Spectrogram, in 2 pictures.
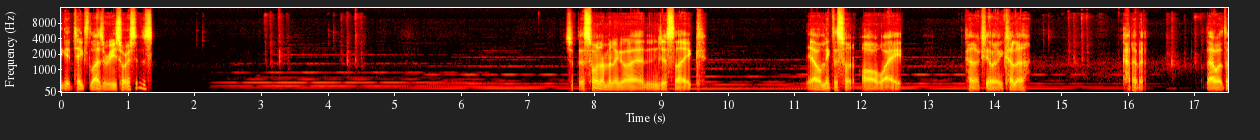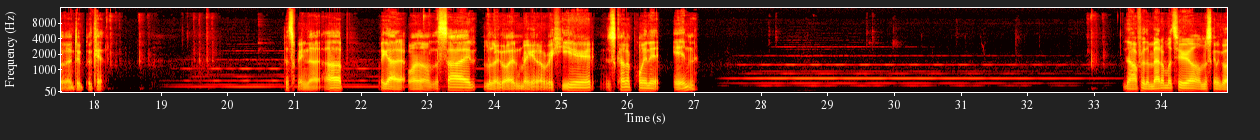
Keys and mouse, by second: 0.4 r, 3.1 g, 4.2 r, 11.5 middle click, 13.0 middle click, 13.9 shift+d, 15.1 r, 17.0 x, 17.9 click, 18.2 alt+d, 19.5 r, 21.4-22.9 drag, 23.0 g, 25.2 r, 30.4 click, 31.8 click, 33.0 super+s, 34.9 click.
